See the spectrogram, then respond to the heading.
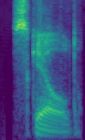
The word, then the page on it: skilled: American English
